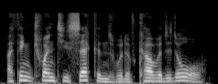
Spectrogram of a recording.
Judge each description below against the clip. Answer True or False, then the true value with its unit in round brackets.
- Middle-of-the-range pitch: True (150 Hz)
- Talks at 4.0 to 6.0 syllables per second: False (6.5 syllables/s)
